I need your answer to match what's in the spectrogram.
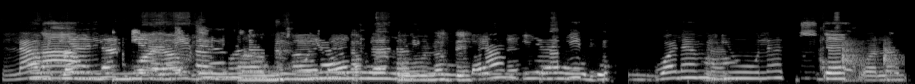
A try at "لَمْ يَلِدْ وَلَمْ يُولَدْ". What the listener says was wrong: কলকলার উচ্চারণটা কি হবে এখানে জেরের কাছাকাছি হবে কিন্তু তাসদীদের মতো আবার শক্ত হবে না লাম ইয়ালিদ এরকম শক্ত হবে না নরম করে উচ্চারণ হবে লাম ইয়ালিদ লিদ লিদ এরকম শক্ত হবে না শুনি মনোযোগ দিয়ে শুনি লাম ইয়ালিদ ওয়া লাম ইউলাদ উচ্চারণ কেমন হবে না কি বলছি লাম ইয়ালিদ ওয়া লাম ইউলাদ এরকম তাসদীদের মতো শক্ত হবে না লাম ইয়ালিদ ওয়া লাম ইউলাদ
